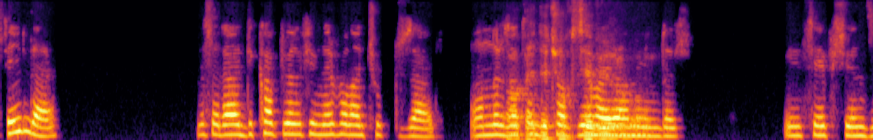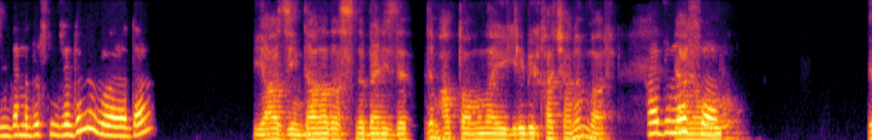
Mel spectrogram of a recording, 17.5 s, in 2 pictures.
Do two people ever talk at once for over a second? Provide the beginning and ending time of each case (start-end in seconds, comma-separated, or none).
5.0-6.5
